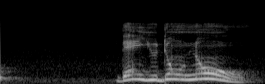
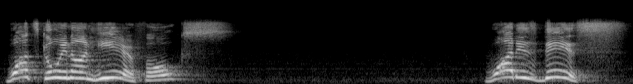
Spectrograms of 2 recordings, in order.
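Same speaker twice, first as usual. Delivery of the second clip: higher and louder, slow hyped questions; excited; 6 semitones higher, 10 dB louder, much slower than usual. Real, not acted. Trader amazed as price hits his level, excited. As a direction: marvel loudly at what you see.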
